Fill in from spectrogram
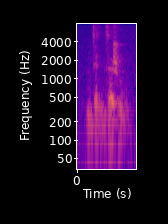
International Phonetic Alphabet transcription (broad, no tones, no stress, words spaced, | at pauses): ndɛdnzəʐun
